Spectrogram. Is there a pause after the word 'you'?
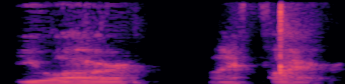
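no. There is no pause after 'you'.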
